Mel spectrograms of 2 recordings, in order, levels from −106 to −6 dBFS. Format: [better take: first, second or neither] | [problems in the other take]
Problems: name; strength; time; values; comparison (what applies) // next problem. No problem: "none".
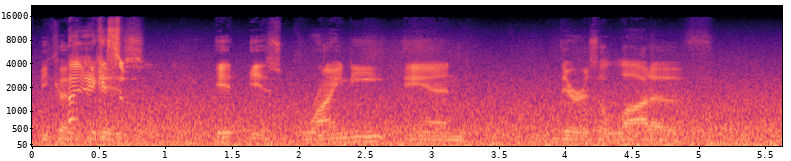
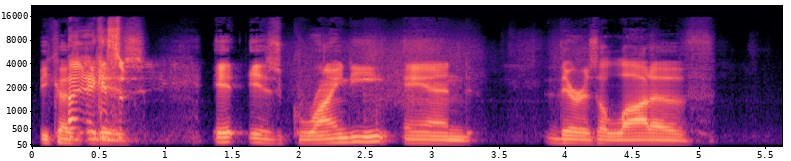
second | wind noise on the microphone; heavy; 6 dB below the speech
